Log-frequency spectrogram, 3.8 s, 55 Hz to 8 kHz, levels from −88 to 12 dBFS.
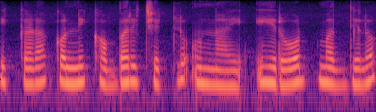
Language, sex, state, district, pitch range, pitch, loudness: Telugu, female, Andhra Pradesh, Srikakulam, 190-210 Hz, 200 Hz, -18 LUFS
